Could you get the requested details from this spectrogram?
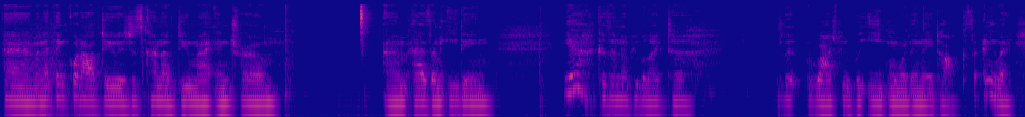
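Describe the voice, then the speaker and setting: A woman's voice: low-pitched, gravelly, a little hiss or hum. A young adult woman talking casually while eating a mukbang meal at home, rambling with lots of fillers and breathing heavily from a cold. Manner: rambling, filler-heavy, relaxed. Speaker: mukbang vlogger. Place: at home indoors.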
